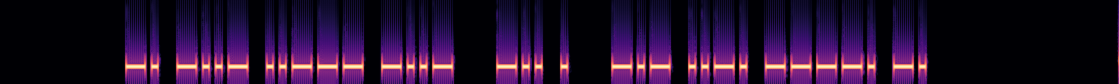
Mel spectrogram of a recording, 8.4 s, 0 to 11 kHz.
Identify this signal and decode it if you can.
Morse code, heard as a keyed tone, about 25 wpm, 700 Hz. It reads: NX2X DE KF9N
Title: USA Callsign DE Callsign - 4 Characters - 25wpm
